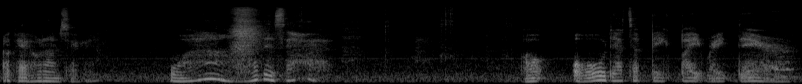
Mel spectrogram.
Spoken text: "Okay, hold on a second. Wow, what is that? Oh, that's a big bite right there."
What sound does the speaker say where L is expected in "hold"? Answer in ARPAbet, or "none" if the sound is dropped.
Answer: none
